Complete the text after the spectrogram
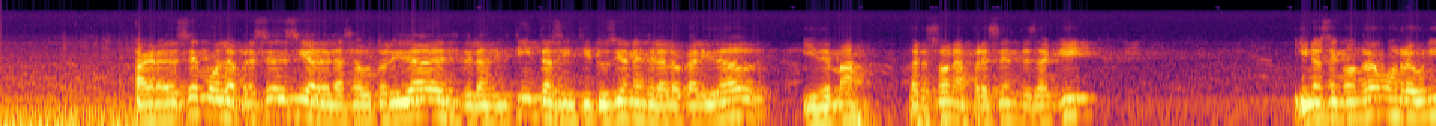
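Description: A group of young people sings together outdoors.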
